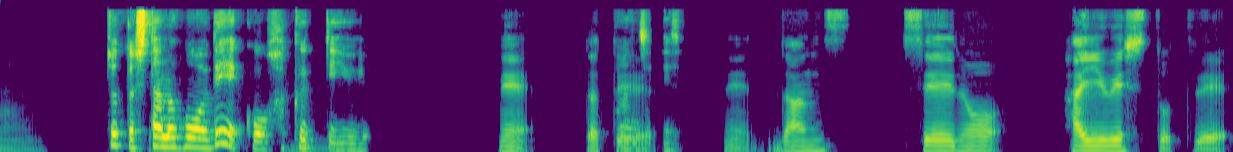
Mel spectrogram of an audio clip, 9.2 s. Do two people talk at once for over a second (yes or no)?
no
